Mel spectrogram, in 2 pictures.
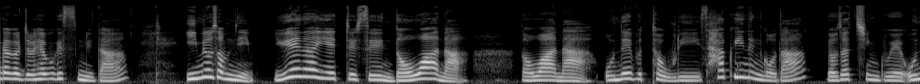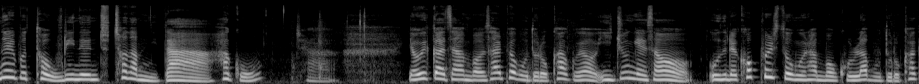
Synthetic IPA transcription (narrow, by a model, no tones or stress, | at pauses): sʰeŋɡaɡɯɭt͡ɕomɦe̞boɡe̞s͈ɯmɲida | imjosʰʌmɲim | jue̞naie̞t͈ɯsʰɯnːʌwana̰ | nʌwanaonɯɭbutʰʌuɾisʰaɡuinɯnɡʌda | jʌd͡ʑat͡ɕʰinɡue̞ʔonɯɭbutʰʌuɾinɯnt͡ɕʰu̥t͡ɕʰʌnɦamɲidahaɡo | t͡ɕa | jʌɡik͈ad͡ʑiɦambʌnsʰaɭpʰjʌbodoɾokʰaɡujoid͡ʑuŋe̞sʰʌonɯɾe̞kʰʌpʰɯɭs͈oŋɯɭhambʌnkoɭːabodoɾokʰaɡe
